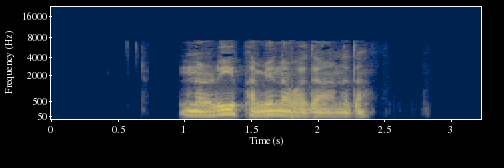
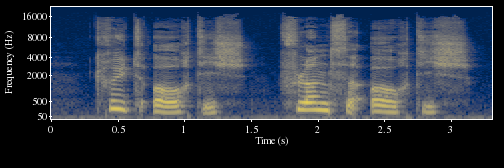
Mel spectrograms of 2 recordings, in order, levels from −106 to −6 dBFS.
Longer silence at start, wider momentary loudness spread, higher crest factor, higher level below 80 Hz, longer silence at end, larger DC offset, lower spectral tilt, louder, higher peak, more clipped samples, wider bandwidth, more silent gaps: first, 0.95 s vs 0.35 s; first, 13 LU vs 10 LU; about the same, 18 dB vs 18 dB; first, -54 dBFS vs -64 dBFS; first, 0.85 s vs 0.2 s; neither; first, -7 dB/octave vs -4 dB/octave; about the same, -29 LUFS vs -29 LUFS; second, -14 dBFS vs -10 dBFS; neither; second, 7.6 kHz vs 17.5 kHz; neither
